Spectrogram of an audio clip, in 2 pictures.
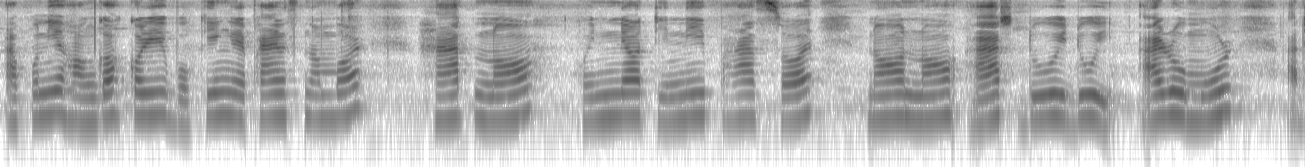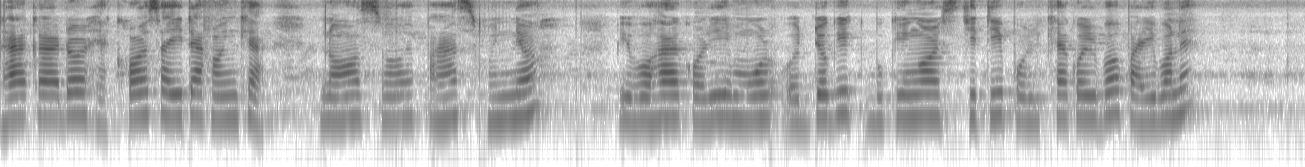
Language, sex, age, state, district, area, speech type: Assamese, female, 30-45, Assam, Sivasagar, rural, read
